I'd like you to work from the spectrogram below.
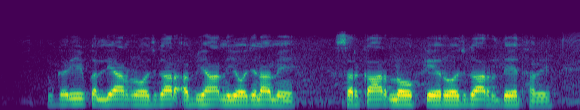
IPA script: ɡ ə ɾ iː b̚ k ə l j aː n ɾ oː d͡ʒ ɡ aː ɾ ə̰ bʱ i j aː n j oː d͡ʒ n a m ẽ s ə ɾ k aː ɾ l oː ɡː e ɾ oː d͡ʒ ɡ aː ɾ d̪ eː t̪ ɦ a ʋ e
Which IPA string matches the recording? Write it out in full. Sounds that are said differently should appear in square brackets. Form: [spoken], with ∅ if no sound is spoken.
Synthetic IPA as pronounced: ɡ ə ɾ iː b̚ k ə l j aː n ɾ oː d͡ʒ ɡ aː ɾ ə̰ bʱ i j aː n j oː d͡ʒ n a m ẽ s ə ɾ k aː ɾ l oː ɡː e ɾ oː d͡ʒ ɡ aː ɾ d̪ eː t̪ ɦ [ə] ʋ e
